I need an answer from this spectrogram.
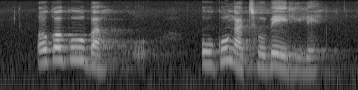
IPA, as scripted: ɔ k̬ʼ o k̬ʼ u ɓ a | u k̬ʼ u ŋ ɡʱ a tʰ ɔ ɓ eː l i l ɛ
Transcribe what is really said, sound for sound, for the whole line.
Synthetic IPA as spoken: ɔ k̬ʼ o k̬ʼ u ɓ a | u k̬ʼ u ŋ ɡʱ a tʰ ɔ ɓ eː l i l ɛ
